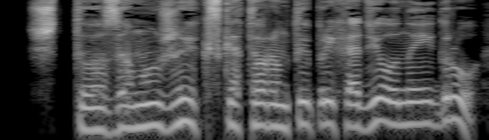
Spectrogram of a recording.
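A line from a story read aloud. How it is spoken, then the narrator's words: Breathless exhale. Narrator (Russian): выдохнул я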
